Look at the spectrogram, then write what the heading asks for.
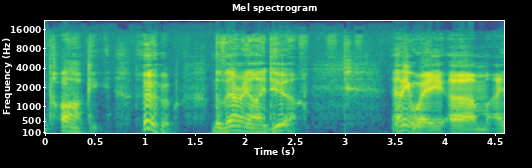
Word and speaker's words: Pocky: people may be saying, how come you're not saying Pocky? You keep saying Pocky. Well, I'm using the Japanese pronunciation. And it does sort of look like it should be pronounced Pocky in English, but if the Japanese, when they write it out in katakana, it is Pocky.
